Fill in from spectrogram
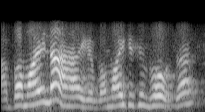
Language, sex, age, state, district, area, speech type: Maithili, female, 60+, Bihar, Sitamarhi, rural, conversation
